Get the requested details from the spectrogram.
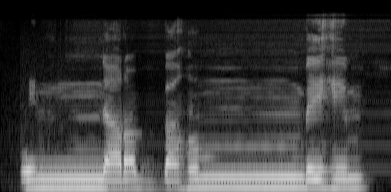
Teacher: میم کے بعد جب با آ جائے، ہم نے پڑھا تھا غنہ کرنا ہے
